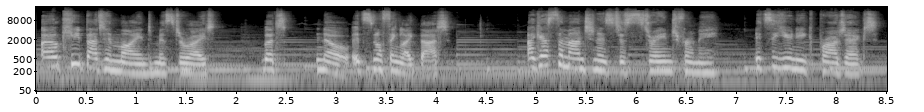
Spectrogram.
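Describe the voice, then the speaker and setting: A woman's voice: medium pitch, expressive, moderate pace, music in the background, natural voice. An actress playing a blunt, wry working woman in a video game, frank and casually sardonic. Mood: guarded, polite. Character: blunt, wry female worker unafraid of her boss. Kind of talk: visual novel voice acting.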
